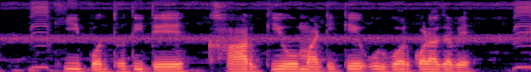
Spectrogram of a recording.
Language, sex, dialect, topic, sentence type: Bengali, male, Northern/Varendri, agriculture, question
